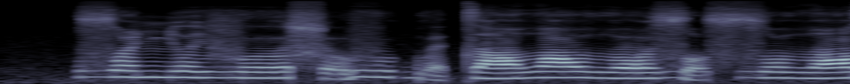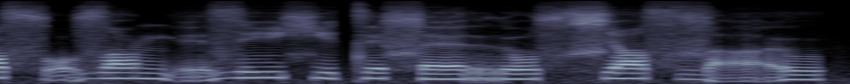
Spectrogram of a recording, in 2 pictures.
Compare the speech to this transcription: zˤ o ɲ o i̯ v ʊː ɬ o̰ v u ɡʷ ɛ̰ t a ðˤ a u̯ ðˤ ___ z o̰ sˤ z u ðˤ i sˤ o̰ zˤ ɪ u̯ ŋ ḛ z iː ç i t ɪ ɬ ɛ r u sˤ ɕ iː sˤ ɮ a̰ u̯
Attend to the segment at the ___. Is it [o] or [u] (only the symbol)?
o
